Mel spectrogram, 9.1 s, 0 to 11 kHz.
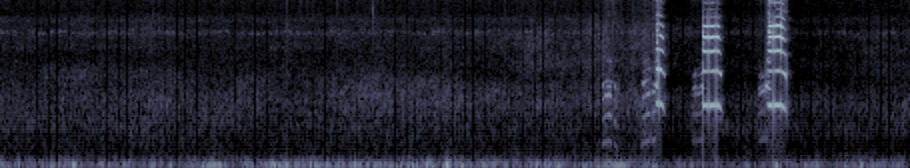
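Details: Bald eagle at a live nest camera in Southwest Florida, 17 November 2024, evening. Low wind rumble at first, then four short, high, harmonic squealing calls in the last three seconds, the later two clear and steady-pitched.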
